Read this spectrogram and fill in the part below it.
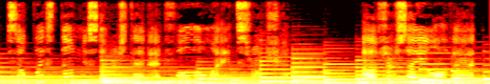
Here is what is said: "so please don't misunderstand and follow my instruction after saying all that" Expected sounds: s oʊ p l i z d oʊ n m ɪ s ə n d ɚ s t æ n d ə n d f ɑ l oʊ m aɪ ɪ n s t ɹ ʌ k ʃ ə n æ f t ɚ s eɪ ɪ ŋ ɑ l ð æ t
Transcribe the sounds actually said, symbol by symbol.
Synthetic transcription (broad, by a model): s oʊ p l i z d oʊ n m ɪ s ə n d ɚ s t æ n d ə n d f ɑ l oʊ m aɪ ɪ n s t ɹ ʌ k ʃ ə n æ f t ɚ s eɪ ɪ ɑ l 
